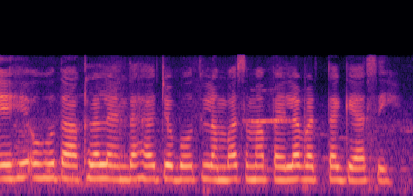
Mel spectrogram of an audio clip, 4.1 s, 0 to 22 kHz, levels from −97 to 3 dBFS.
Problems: background sounds at intervals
